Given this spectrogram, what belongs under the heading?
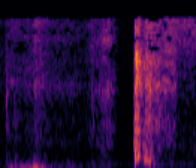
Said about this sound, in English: Excuse me, guys. I'm trying to stay away from the microphone when I'm coughing here, doing the best I can.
